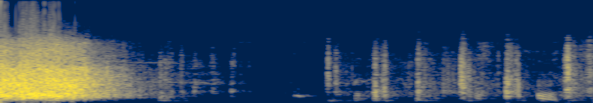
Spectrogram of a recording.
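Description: A single loud gunshot cracks out at the start of a tense Old West gunfight showdown and fades over about a second, followed by a stretch of faint, scattered clicks and knocks.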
